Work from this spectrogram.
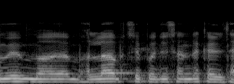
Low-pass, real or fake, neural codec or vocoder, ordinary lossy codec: none; real; none; none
